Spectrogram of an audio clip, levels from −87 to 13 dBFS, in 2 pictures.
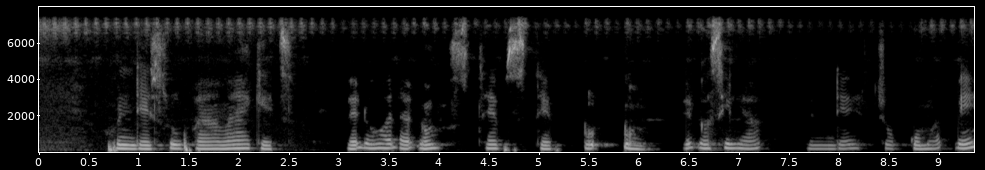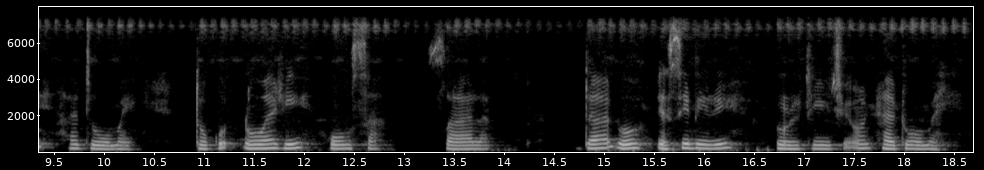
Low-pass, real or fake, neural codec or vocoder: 7.2 kHz; real; none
